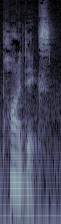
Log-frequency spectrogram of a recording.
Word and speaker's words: politics: ついでに名詞 politics、これはアクセント第一で S が必ずつく。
